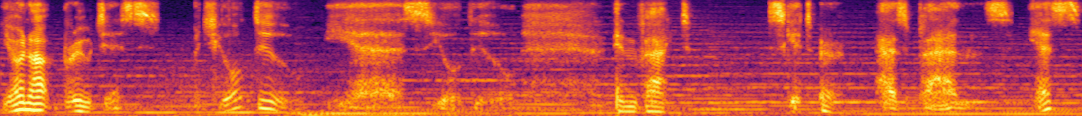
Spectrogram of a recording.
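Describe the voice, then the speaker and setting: Loud music plays in the background behind a put-on character voice. The delivery is very slow. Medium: actual play. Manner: wheedling, repeats herself with "yes".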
